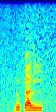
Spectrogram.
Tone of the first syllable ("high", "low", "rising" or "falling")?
high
